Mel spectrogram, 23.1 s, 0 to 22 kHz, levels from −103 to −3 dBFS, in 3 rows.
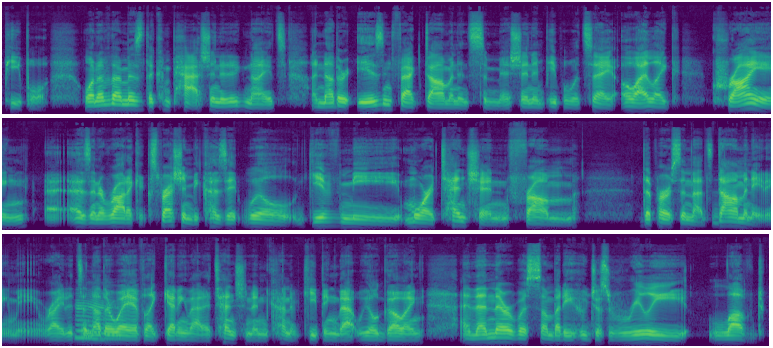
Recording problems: thin; very; fading below 300 Hz

